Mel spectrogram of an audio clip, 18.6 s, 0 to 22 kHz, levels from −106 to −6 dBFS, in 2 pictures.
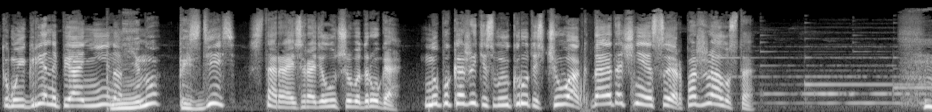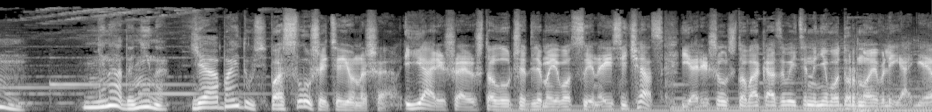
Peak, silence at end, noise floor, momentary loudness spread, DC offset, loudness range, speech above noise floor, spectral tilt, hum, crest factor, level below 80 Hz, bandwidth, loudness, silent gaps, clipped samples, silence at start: -2 dBFS; 0 s; -41 dBFS; 8 LU; under 0.1%; 4 LU; 24 dB; -3.5 dB/octave; none; 16 dB; -42 dBFS; 16.5 kHz; -18 LUFS; none; under 0.1%; 0.05 s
